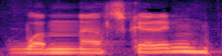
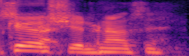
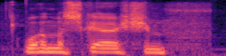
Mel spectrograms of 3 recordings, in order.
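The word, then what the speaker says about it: Wermelskirchen: He's born in Wormelskirchen. I butchered that completely. Let's try that again. I tried to pronounce Wormelskirchen. – Thank you. Wormelskirchen.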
